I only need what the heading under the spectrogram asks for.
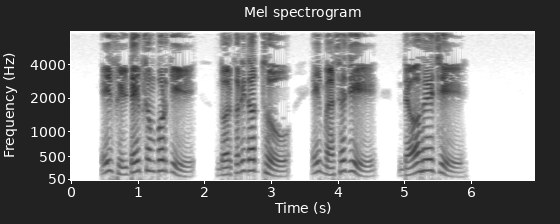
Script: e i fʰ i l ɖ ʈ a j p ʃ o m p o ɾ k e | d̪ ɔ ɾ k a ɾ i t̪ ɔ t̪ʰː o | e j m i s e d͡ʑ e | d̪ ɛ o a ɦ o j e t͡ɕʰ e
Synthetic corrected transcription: e j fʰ i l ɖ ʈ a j p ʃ ɔ m p o ɾ k e | d̪ ɔ ɾ k a ɾ i t̪ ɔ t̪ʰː o | e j m ɛ s e d͡ʑ e | d̪ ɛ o a ɦ o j e t͡ɕʰ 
